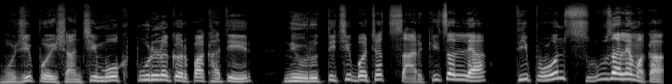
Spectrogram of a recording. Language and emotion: Goan Konkani, happy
